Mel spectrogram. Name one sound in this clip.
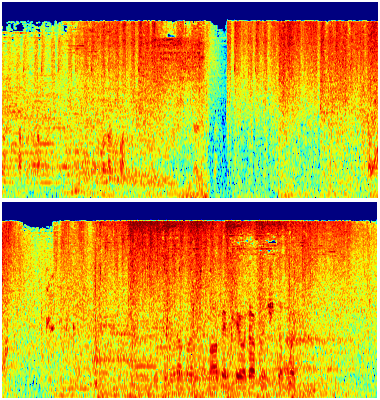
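A sword swings and clashes with crackling energy.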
